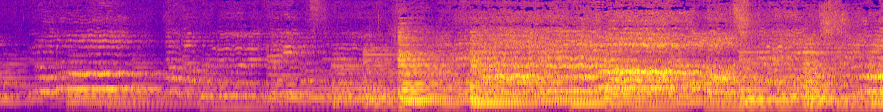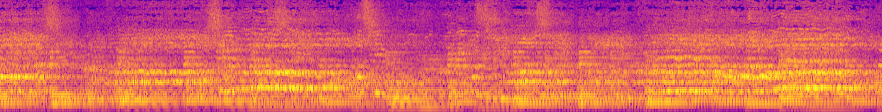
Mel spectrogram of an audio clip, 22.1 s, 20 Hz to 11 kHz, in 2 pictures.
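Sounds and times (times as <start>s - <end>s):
piano accompaniment: 0.0s - 22.0s
women's choir singing: 0.0s - 22.0s.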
